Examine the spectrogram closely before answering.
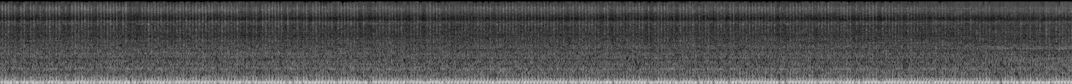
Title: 2.5 lima rough idle troubleshoot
